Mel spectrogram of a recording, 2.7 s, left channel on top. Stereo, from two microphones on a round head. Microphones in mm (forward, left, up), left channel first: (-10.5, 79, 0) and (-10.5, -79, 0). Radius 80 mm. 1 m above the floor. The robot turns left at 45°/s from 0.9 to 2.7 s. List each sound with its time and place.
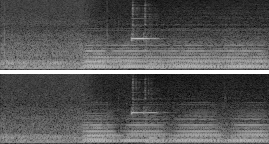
1.3 s a microwave: 160° left, 5 m; by 2.7 s 95° left, 5 m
